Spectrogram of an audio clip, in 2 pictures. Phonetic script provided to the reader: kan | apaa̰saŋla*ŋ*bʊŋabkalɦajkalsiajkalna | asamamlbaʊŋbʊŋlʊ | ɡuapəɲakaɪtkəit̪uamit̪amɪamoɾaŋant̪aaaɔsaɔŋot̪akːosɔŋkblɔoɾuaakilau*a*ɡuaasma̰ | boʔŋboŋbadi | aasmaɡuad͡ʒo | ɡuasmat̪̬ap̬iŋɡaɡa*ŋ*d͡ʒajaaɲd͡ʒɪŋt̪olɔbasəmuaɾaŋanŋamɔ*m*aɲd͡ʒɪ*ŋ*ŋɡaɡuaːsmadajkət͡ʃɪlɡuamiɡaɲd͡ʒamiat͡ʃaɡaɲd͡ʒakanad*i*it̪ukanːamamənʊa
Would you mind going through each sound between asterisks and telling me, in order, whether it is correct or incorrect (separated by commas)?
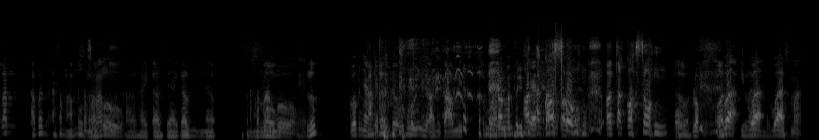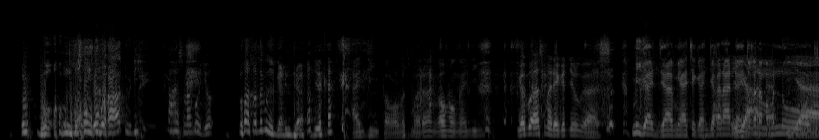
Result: incorrect, correct, incorrect, incorrect, correct, incorrect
